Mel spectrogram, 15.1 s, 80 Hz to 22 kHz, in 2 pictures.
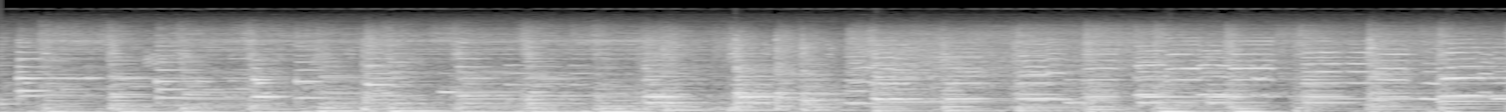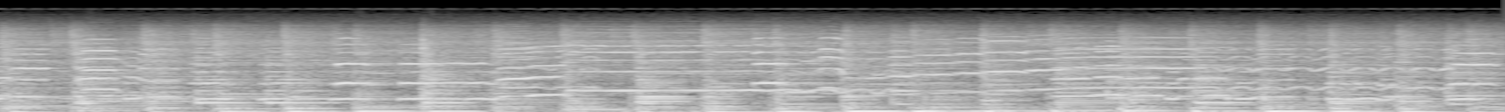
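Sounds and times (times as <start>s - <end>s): clarinet lead line: 0.0s - 15.0s
jazz band playing swing: 0.0s - 15.0s.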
